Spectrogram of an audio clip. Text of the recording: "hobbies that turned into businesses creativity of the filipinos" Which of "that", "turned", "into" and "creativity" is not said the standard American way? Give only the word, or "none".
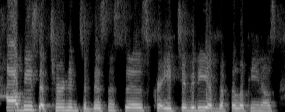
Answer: none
